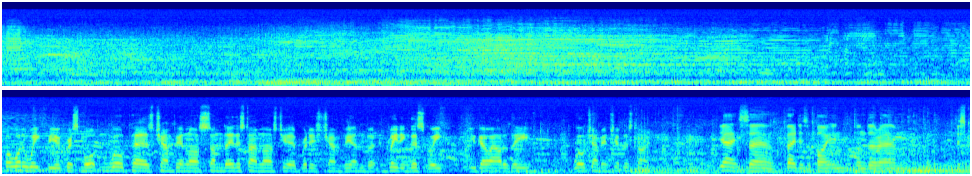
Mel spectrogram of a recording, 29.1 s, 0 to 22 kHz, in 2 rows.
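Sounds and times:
motorcycles running at low throttle: 0.0s - 15.6s, 22.2s - 29.0s
crowd noise: 0.0s - 29.0s.

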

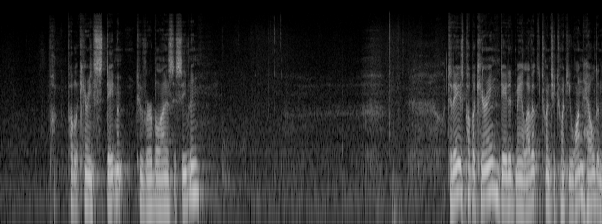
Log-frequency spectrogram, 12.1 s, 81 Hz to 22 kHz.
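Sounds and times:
person breathing in close to microphone: 5.6s - 9.0s.

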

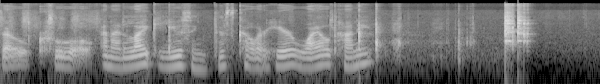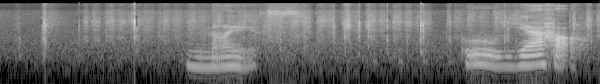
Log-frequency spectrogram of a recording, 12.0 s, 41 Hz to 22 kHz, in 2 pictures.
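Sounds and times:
blending tool scraping ink pad: 0.0s - 1.7s, 6.4s - 12.0s.

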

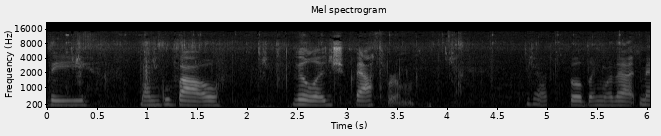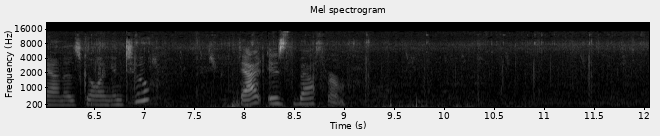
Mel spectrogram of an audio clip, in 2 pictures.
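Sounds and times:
footsteps on uneven ground: 0.0s - 12.0s.

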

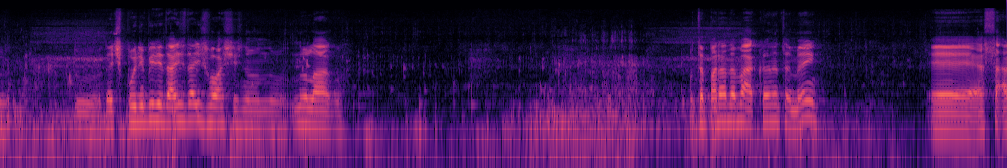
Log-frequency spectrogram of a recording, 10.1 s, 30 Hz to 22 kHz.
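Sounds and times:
crackling underwater rush of water: 0.0s - 10.0s
bubbles underwater: 3.3s - 9.3s.

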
